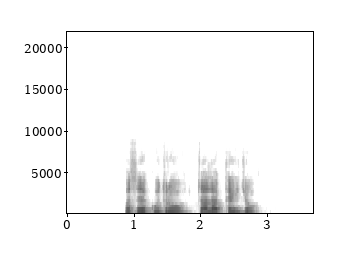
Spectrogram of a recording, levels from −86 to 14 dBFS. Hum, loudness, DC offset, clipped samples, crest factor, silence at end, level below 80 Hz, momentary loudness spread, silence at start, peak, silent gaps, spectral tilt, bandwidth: none; -27 LUFS; under 0.1%; under 0.1%; 18 dB; 0.9 s; -78 dBFS; 10 LU; 0.85 s; -10 dBFS; none; -7 dB/octave; 7.6 kHz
